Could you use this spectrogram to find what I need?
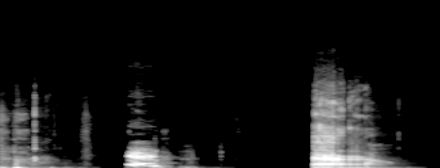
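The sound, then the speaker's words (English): A loud burp rumbles out, preceded by a shorter croaky belch and a brief throaty noise, with short pauses between the bursts. The final burp is the longest and strongest. “I want to isolate that one burp and then turn the volume all the way up on just it.”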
